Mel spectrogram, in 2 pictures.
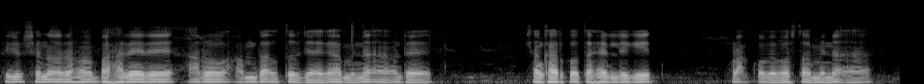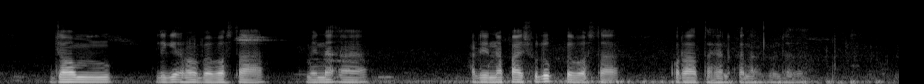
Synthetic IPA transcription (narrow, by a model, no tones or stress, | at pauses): hid͡ʒuʔsɛnɔʔɾɔɦɔ̃baɦɾɛɾɛaɾɔamd̪aut̪əɾd͡ʒaɛɡamɛnaʔaɔɳʈɛ | saŋkʰaɾkɔt̪aɦɛnliɡit̪̚ˀ | ɔɽaʔkɔbɛbɔst̪ʰamɛnaʔa | d͡ʒɔm | liɡit̪̚hɔ̃bjɛβɔst̪ʰa | mɛnaʔa | əɖinapajsuluk̚bɛβɔst̪ʰakɔɾawt̪aɦɛnkanaɛɖad̪ɔ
